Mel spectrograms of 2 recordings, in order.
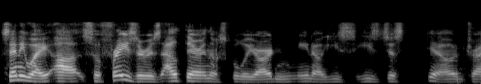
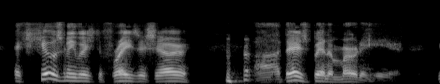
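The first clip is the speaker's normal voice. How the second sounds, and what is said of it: Columbo impression. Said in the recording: “I hunch over ... Columbo impression. And it was so much better than his”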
